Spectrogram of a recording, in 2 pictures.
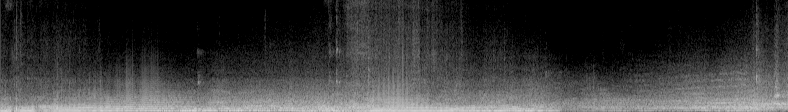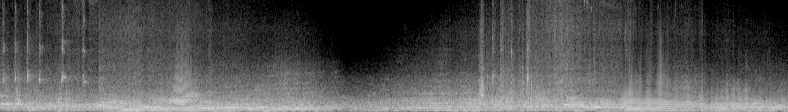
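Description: Ford Focus RS WRC rally car's turbocharged four-cylinder engine driven hard, its pitch climbing through the gears and dropping off again, several times over as the car passes. Sharp cracks come in places among the revs.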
